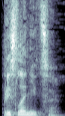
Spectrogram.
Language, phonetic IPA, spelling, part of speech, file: Russian, [prʲɪsɫɐˈnʲit͡sːə], прислониться, verb, Ru-прислониться.ogg
- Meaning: 1. to lean against 2. passive of прислони́ть (prislonítʹ)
